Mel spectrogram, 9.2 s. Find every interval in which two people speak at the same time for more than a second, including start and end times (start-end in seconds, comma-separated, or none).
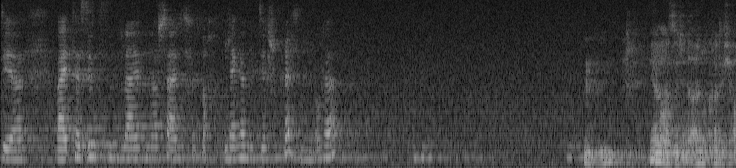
none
